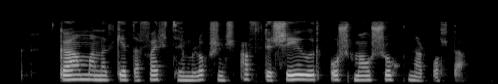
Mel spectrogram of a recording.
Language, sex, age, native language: Icelandic, male, 18-19, Icelandic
